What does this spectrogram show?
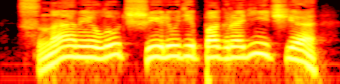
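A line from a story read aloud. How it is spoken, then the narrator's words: Straining, hoarse yell. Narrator (Russian): надсаживая глотку, заорал я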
